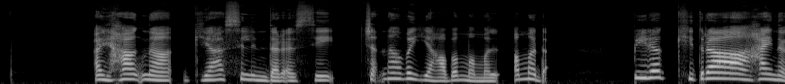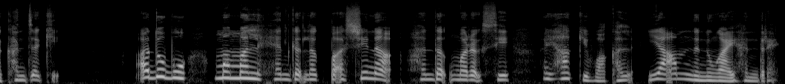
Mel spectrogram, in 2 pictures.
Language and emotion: Manipuri, sad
